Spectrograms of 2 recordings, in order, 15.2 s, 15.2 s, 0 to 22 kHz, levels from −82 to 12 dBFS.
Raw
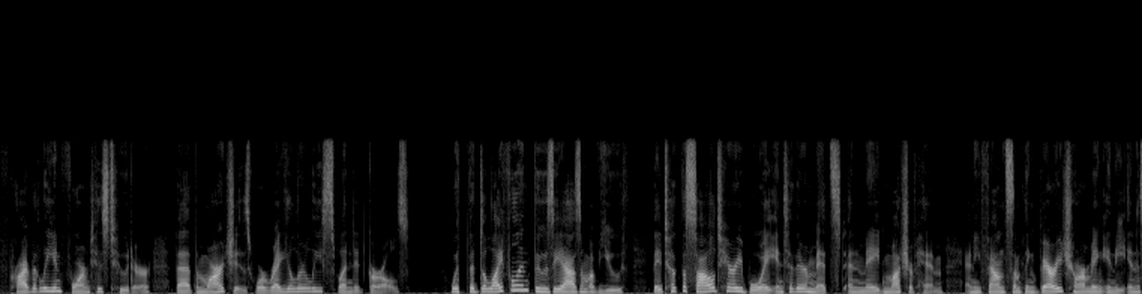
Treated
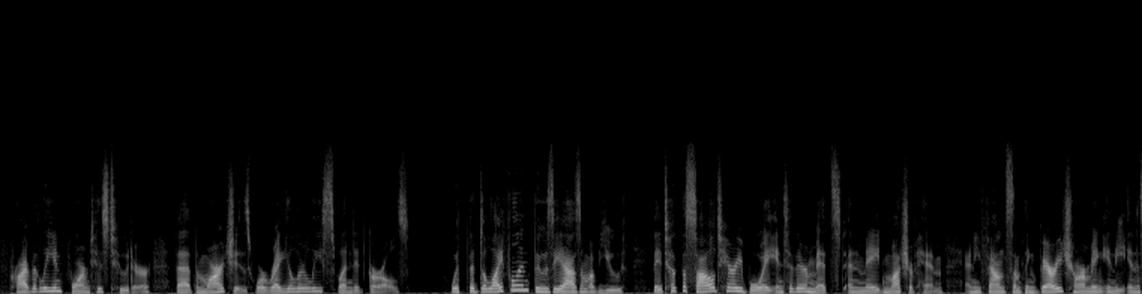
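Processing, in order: low-pass 6.3 kHz 24 dB/octave; trim -3 dB

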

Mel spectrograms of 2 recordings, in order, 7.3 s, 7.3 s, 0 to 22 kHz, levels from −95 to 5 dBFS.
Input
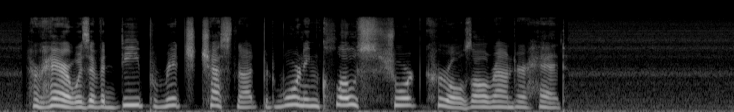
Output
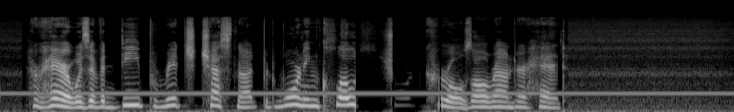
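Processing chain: level rider gain up to 5 dB; 3.55–4.42 s: inverted gate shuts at -28 dBFS, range -35 dB; whistle 670 Hz -45 dBFS

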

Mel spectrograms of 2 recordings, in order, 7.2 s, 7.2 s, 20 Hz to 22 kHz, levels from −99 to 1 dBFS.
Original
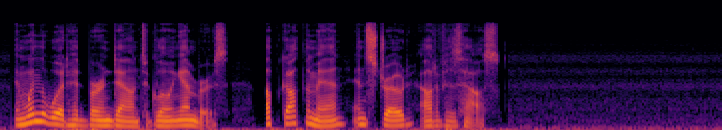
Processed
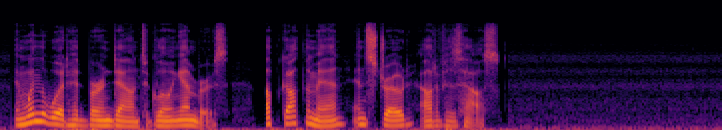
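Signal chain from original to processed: low-pass 8.8 kHz 12 dB/octave

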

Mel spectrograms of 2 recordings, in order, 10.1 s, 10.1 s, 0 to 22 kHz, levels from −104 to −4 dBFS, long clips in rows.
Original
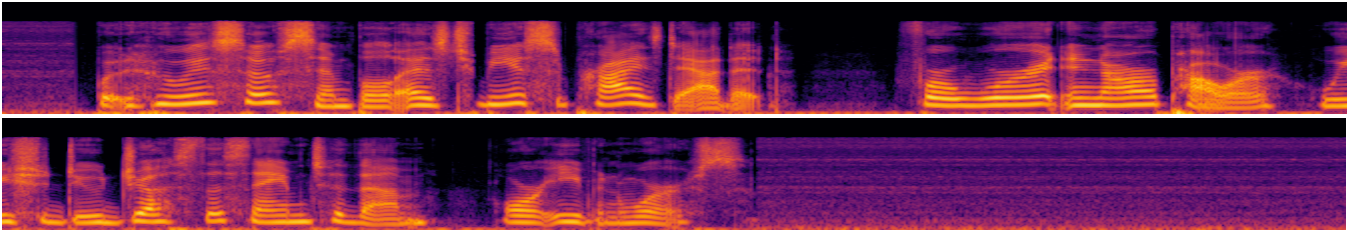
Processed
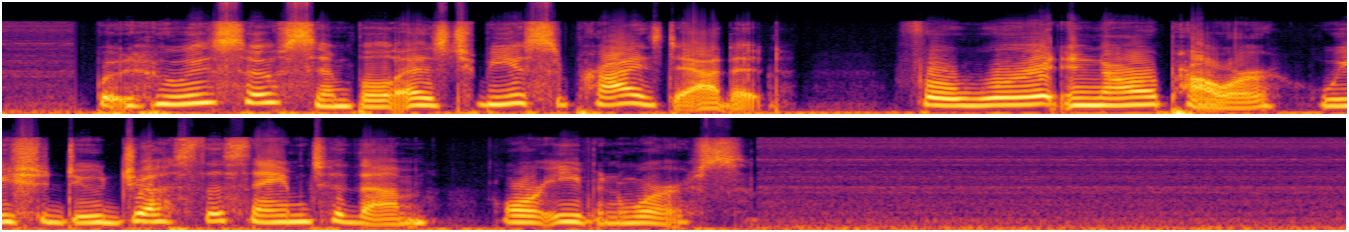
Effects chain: saturation -14.5 dBFS, distortion -16 dB; trim +9 dB

